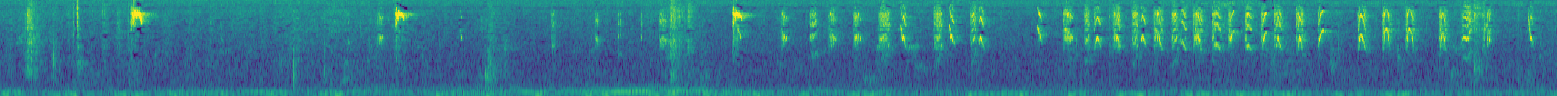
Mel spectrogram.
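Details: Sunbird singing agitatedly: thin, high chirps and sharp whistled notes come scattered at first, then build into dense rapid ticking trills toward the end, over a low background hum.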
